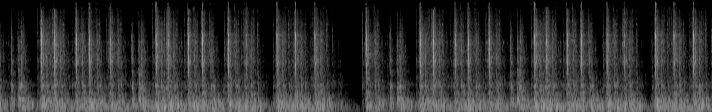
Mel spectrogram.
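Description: Steady clatter of a mechanical typewriter in Köln, keys striking in quick irregular bursts, with a brief pause partway through before the typing resumes; the end-of-line bell sounds when a line is finished. No voices.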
